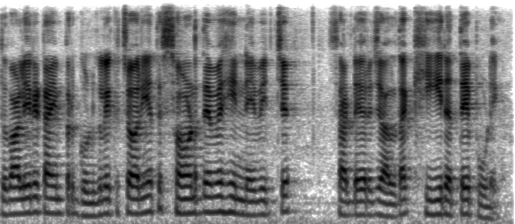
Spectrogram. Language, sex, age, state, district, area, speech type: Punjabi, male, 18-30, Punjab, Rupnagar, rural, spontaneous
